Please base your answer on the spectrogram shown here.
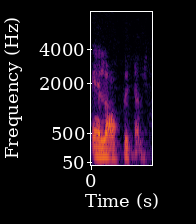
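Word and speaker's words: L'Hôpital: एल लिखते इस तरीके से हैं कि लगता है कि हॉस्पिटल लिखा हुआ है, लेकिन इसको प्रोनाउंस करते हैं एल ऑर्बिटल।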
